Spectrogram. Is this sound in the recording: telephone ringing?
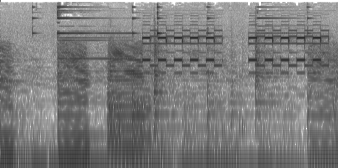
yes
